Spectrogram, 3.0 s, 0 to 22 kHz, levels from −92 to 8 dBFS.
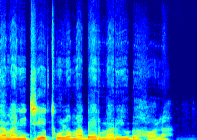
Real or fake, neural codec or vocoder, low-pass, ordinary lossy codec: fake; codec, 44.1 kHz, 3.4 kbps, Pupu-Codec; none; none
